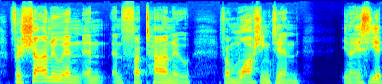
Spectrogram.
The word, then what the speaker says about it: Fautanu: I always want to say his name like Fashanu, and I end up starting to get them mixed up.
